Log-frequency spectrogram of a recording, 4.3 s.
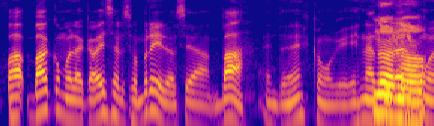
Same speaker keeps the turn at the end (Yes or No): No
